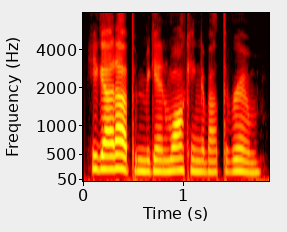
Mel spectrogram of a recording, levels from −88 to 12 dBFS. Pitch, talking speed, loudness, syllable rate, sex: 200 Hz, 290 wpm, -17 LUFS, 6.8 syllables/s, female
